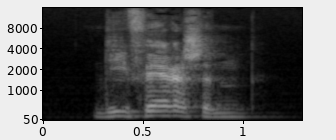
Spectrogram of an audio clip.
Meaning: miscellanies, sundry items
- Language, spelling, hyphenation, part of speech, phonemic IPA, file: Dutch, diversen, di‧ver‧sen, noun, /ˌdiˈvɛr.zə(n)/, Nl-diversen.ogg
